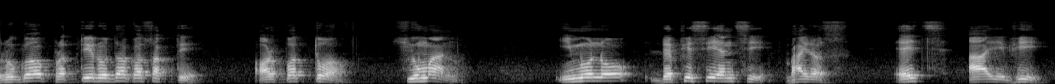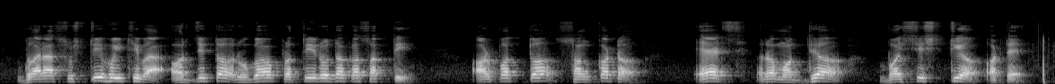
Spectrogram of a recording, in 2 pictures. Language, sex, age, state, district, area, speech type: Odia, male, 60+, Odisha, Balasore, rural, read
